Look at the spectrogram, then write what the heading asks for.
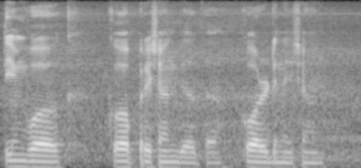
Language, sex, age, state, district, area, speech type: Goan Konkani, male, 18-30, Goa, Pernem, rural, spontaneous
